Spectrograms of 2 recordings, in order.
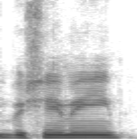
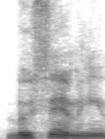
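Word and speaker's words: Buscemi: the whole scene with Steve Bushimi. Actually, it's Steve Buskimi or Busimi. Busousimi, that's what it is.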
